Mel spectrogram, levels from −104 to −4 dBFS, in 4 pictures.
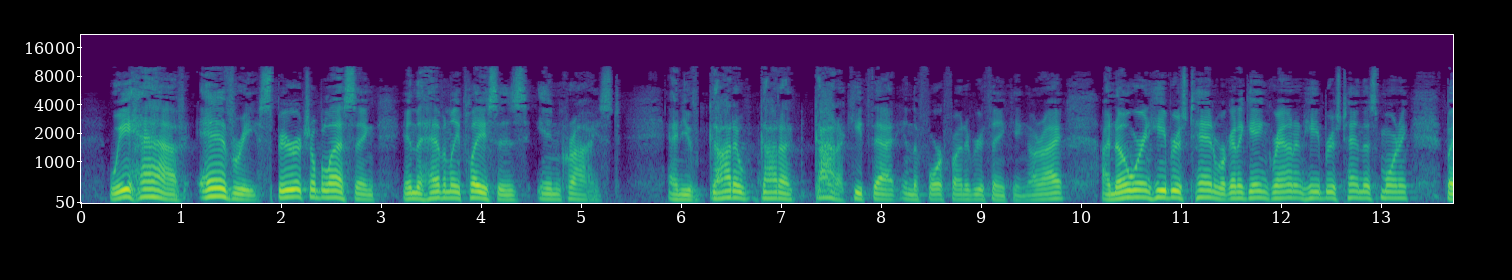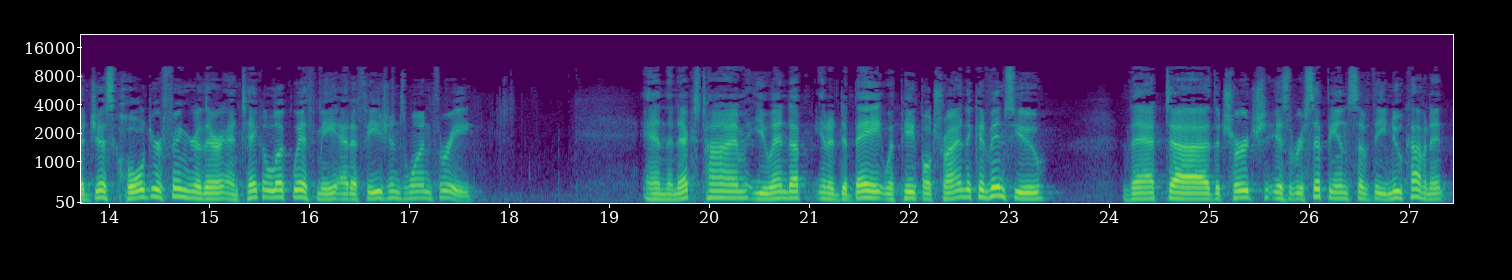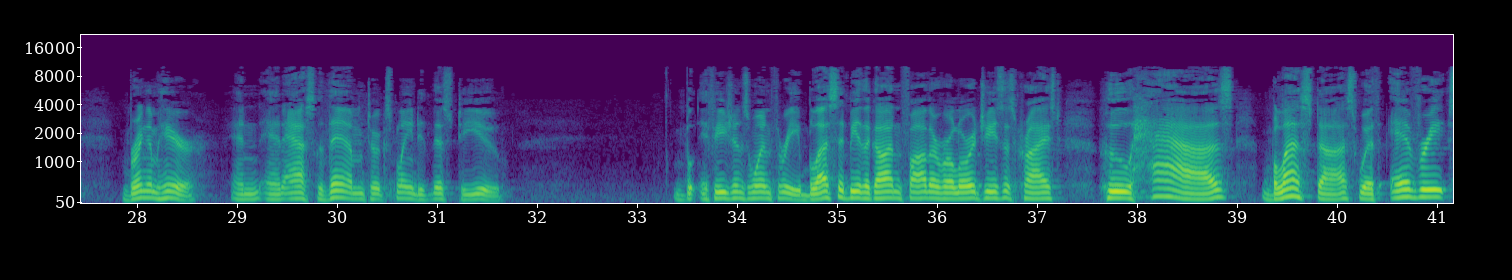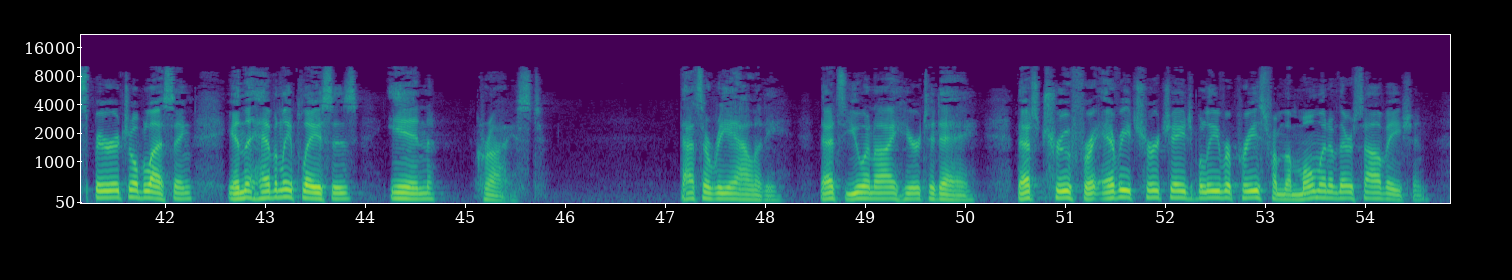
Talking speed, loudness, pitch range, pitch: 165 wpm, -26 LUFS, 125-150 Hz, 140 Hz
